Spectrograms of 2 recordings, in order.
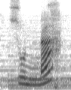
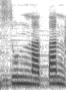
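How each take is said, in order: First: The word ends in an h sound, standing alone. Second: The word ends in a t sound, linked on. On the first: The word stands apart from the next word. "akhiran kata sunnah ini pakai akhiran H" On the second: The word is joined to the next word in one phrase. "berubah menjadi T"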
